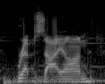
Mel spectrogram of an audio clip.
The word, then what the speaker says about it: Repzion: First of all, I just love it when people say Repzion. Um considering how much I say my name online, it's Repzion.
